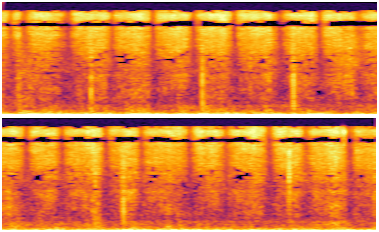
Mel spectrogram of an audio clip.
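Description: Long nails and fingertips scratch and rub the fabric of light blue ripped denim jeans worn on the leg, over the shin. Repeated bright, raspy scraping strokes sweep over a steady low rumble, producing a continuous scratchy rubbing texture.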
